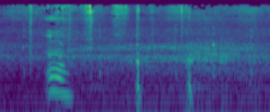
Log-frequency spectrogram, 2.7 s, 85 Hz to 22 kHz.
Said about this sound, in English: And I'm in this traffic right here. Lord, have mercy. Traffic is so heavy this morning. It's 10:30. People should be settled in by now.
